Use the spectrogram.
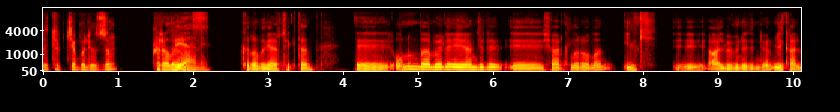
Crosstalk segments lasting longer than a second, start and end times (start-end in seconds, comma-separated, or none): none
